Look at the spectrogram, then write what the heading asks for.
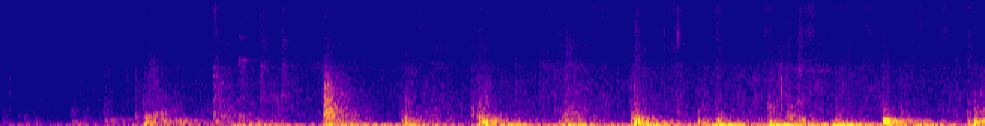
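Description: Footsteps climb a staircase in many steady, evenly spaced thuds that keep a regular walking rhythm. The steps sound firm and fairly loud, and no talking is heard.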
